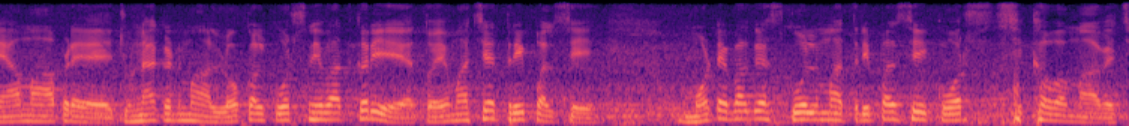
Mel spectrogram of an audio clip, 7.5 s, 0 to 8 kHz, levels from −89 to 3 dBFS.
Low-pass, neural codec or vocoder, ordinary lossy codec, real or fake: 7.2 kHz; none; none; real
